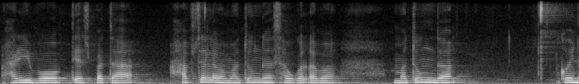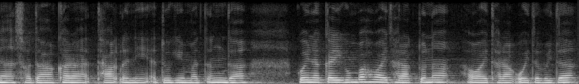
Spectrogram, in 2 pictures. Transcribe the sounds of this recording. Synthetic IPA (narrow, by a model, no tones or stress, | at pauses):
hɐɾibotespɐtahap̚sɐlɐbɐmɐtuŋdɐsawɡɐlʔɐ̰bɐ | mɐtuŋdɐ | kʰojnɐsodakʰɐɾɐtʰak̚lɐniʔɐ̰duɡimɐtuŋdɐ | kʰojnɐkɐjɡumbɐɦɐwajtʰaɾak̚tunɐhɐwajtʰaɾak̚ojdɐbɐjdɐ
